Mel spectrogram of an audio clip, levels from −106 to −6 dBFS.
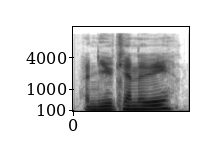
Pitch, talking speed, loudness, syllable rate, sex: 145 Hz, 205 wpm, -14 LUFS, 7.7 syllables/s, male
